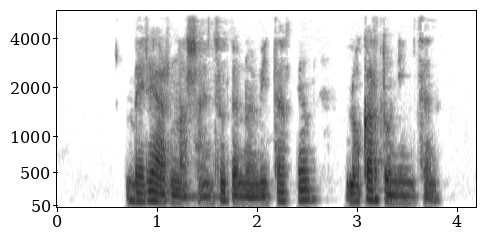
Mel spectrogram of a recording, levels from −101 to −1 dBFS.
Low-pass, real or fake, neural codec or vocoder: 5.4 kHz; real; none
